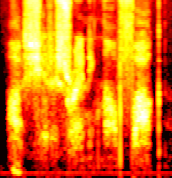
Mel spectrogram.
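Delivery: whispered dismayed swearing; hushed aside. Real, not acted. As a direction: mutter it under your breath, very soft. Dismayed aside as rain starts.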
